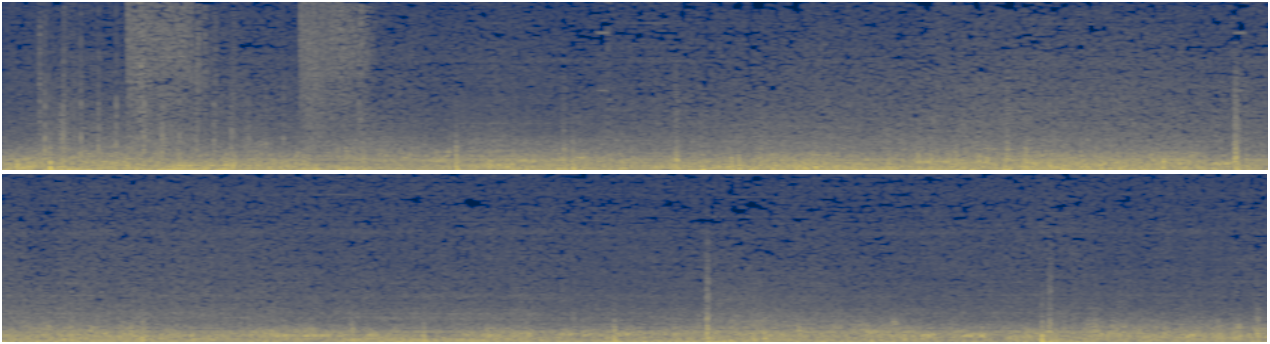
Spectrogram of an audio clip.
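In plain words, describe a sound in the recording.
A jet engine roars steadily with a deep rumble.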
